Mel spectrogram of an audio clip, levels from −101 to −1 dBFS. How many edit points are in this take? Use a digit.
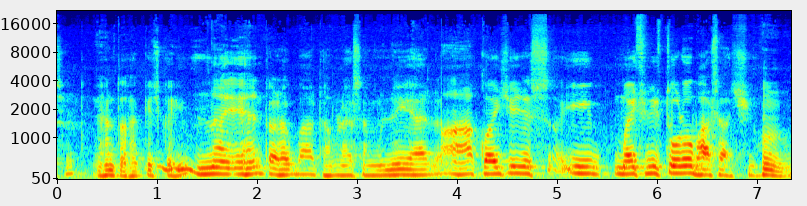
1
